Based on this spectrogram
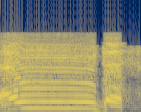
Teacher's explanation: نون ساكنة بعدها باء تقلب ميم بغنة · Term: اقلاب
